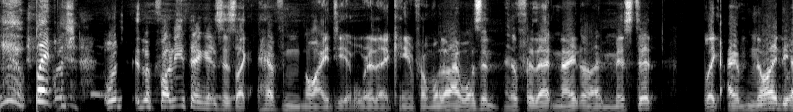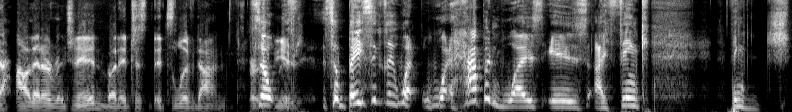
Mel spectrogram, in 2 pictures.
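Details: Adult man speaking; conversational speech with occasional word repetitions.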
